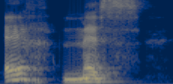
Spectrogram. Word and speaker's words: Hermès: Hermès, em francês, Hermès. Hermès. duas sílabas, er, mes. ok? O S vai ser pronunciado no final da palavra. E tem o som do S mesmo.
